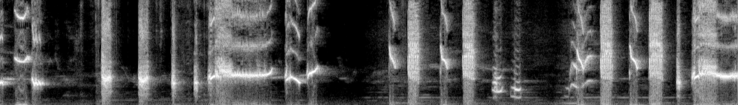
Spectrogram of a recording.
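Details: Fighting oriental magpie-robin, tail opened, its song meant to agitate rival birds: sharp chips and short whistles spaced irregularly, a harsh buzzy stretch near two seconds, then more clipped notes and a final buzzy rattle.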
